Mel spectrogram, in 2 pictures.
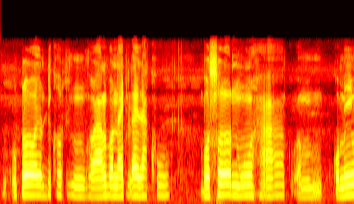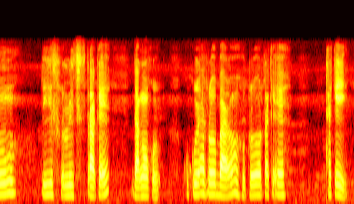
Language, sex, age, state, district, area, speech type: Assamese, female, 60+, Assam, Dibrugarh, rural, spontaneous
